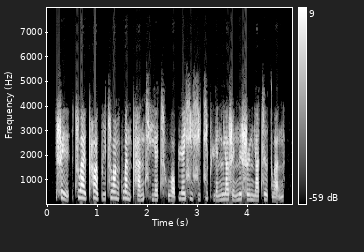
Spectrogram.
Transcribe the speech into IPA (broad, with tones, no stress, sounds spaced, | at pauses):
ʂ e˥˩ ɪ̯ | t͡s w a˥˧ ɪ̯ pʰ ɑ˥˩ ʊ̯ p i˧˥ t͡s w ɑ˥˧ ŋ k w a˥˩ n pʰ a˧˥ n t͡ɕʰ j ɛ˧˥ t͡sʰ w ɔ̰˨˩ p ɥ ɛ˥ ɕ i˥˩ ɕ i˧˥ t͡ɕ i˥˩ pʰ ɥ ɛ˧˥ n l j ä˥ ʂ e˨ ɪ̯ n̪ i˥ ʂ ɻ̩˥ n̪ j ä˧˥ t͡s ɹ̩˥˩ t̪ w a̰˨˩˦ n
